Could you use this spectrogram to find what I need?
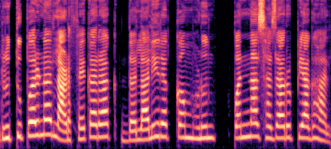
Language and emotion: Goan Konkani, neutral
